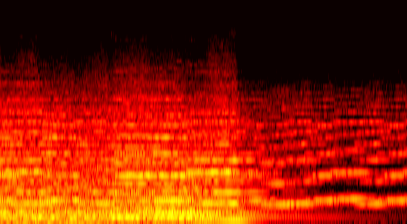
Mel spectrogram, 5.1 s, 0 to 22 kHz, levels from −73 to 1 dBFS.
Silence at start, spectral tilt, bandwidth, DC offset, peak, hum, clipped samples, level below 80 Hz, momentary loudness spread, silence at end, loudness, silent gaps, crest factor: 0 s; -7.5 dB/octave; 11 kHz; under 0.1%; -6 dBFS; none; under 0.1%; -38 dBFS; 13 LU; 0 s; -22 LUFS; none; 16 dB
